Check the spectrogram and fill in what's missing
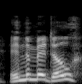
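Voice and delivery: loud, high bellow over the furnace noise; bawling. A narrator's reading. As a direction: bawl it over the roar. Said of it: "bawled Horrocks".

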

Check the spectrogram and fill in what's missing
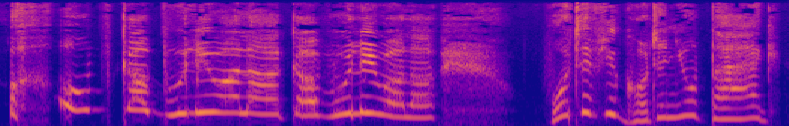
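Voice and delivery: put-on very high, piping child voice; merry little girl. A narrator's reading. Minnie teasing her giant friend about his bag, merry. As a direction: call out high and playful like a small girl. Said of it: "ripple her face with laughter and begin".

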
